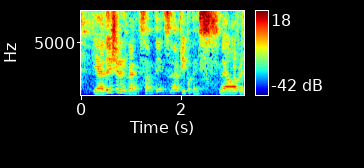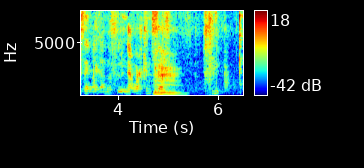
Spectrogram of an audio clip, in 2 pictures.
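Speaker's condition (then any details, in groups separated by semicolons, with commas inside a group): No condition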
